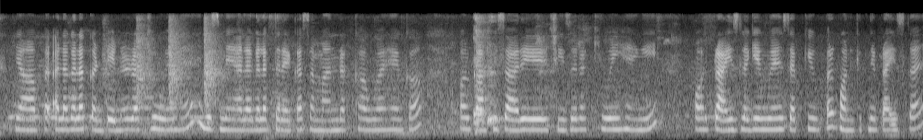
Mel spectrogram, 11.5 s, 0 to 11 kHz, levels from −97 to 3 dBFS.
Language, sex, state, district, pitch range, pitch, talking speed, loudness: Hindi, female, Uttar Pradesh, Muzaffarnagar, 250-265 Hz, 255 Hz, 175 wpm, -20 LUFS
